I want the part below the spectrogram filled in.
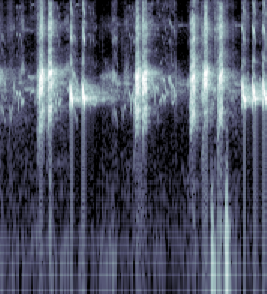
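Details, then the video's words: Sooty-headed bulbul song serving as a lure for wild birds: clusters of bright chirps and slurred whistles, with a couple of low thumps near the end. "Suara Burung Kutilang Gacor ASLI Tanpa isian, Ampuh untuk Pikat Kutilang bikin kutilang Ribut gacor"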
